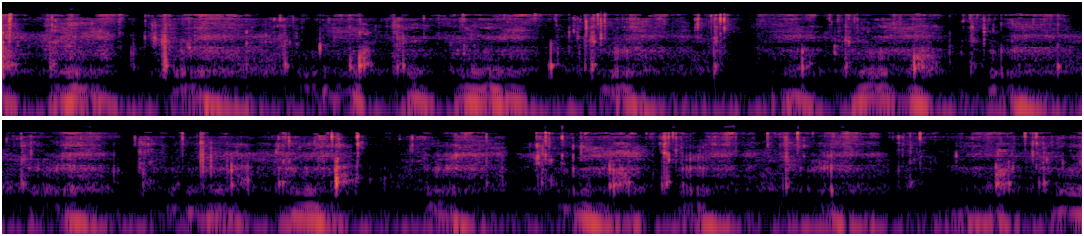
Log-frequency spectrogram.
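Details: Licking and snacking on peanut butter and kibble from an orange mat, Max the dog makes rhythmic wet laps about twice a second, deep and thumping, with light clicks on top.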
